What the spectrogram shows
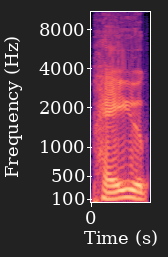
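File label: "pei2yu4", Mandarin Chinese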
